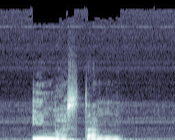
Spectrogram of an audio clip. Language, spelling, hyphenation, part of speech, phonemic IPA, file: Greek, ήμασταν, ή‧μα‧σταν, verb, /ˈimastan/, El-ήμασταν.ogg
- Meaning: first-person plural imperfect of είμαι (eímai): "we were"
